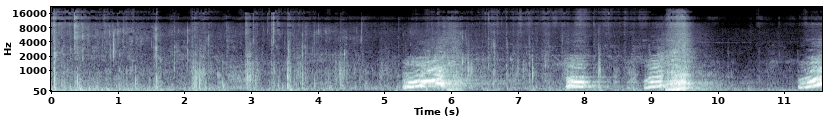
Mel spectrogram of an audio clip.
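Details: Bull outdoors: after quiet ticking, several loud, harsh, explosive blasts of breath, some voiced and echoing, consistent with forceful sneezes.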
